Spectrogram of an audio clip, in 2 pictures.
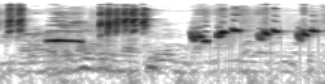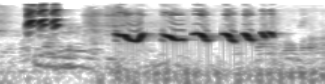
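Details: Morning song of a Borneo white-rumped shama: buzzy high bursts mixed with rising whistles, then a string of six loud looping down-and-up notes at an even pace.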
